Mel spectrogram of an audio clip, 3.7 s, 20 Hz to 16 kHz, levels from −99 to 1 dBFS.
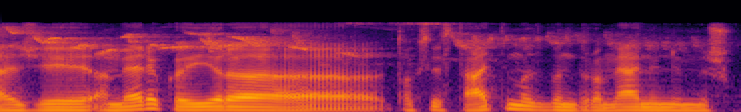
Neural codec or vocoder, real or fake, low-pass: none; real; 7.2 kHz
